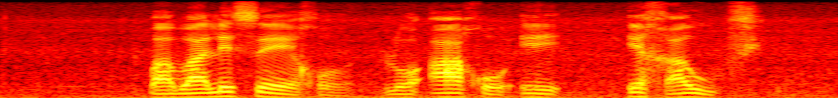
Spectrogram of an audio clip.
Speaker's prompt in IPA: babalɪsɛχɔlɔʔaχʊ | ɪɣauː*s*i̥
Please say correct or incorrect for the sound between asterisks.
incorrect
